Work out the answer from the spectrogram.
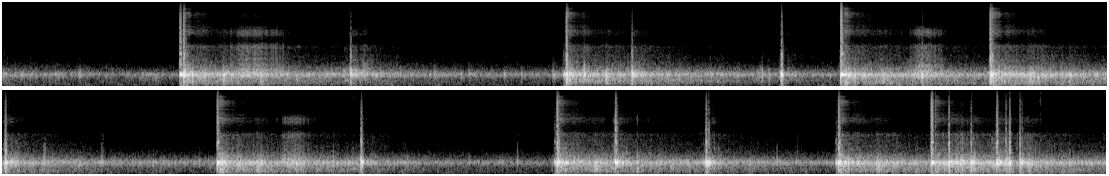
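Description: Fireworks exploding: about a dozen sharp, irregular bangs a second or so apart, each with a short echoing tail, crowding together near the end, over a steady hum. The recording is played at double speed.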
